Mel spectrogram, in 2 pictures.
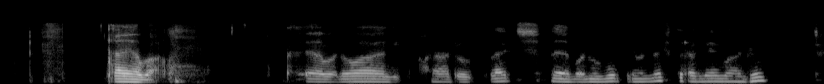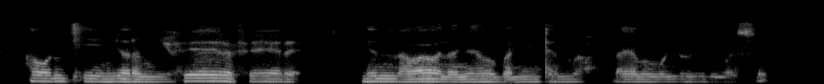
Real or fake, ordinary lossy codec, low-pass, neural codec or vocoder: fake; Opus, 32 kbps; 7.2 kHz; codec, 44.1 kHz, 2.6 kbps, SNAC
